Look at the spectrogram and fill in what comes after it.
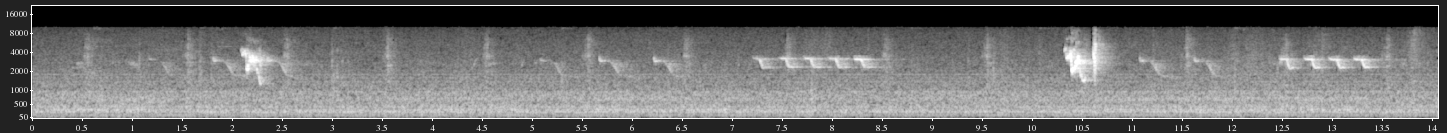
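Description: Songbirds calling: two loud down-slurred calls, about two seconds in and again past ten seconds, and two quick runs of four or five short chip notes. Faint scattered ticks are heard between them.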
